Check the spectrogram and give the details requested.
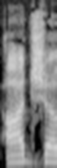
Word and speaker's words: (G)odd Show: find us at the odd show the g is silent it is God D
